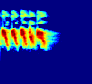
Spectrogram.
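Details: Lined seedeater, singing in nature: a brief fragment of five rapid, rasping high buzzy notes that end in silence.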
